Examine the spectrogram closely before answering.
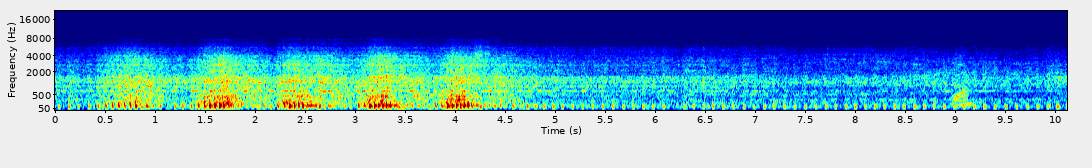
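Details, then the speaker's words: Kymco Easy scooter after the earlier krek-krek idle noise near the CVT was fixed: idles evenly with a few light throttle blips, no clicking or rattle, CVT belt drive smooth and quiet; normal idle. "Hai normal sekali specnya tidak ada suaranya aneh-aneh CVT nya sangat normal halus adem berada suara yang aneh"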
